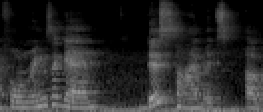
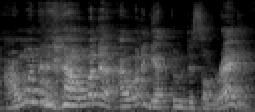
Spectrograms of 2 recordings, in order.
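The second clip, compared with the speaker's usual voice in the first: laughing, louder "I wanna" while exasperated; laughing exasperation; 4 semitones higher, 7 dB louder, faster than usual. Retold or imitated. Stylist laughing about wanting the ordeal over, exasperated laugh. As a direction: laugh through the impatience. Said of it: "I also was like".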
